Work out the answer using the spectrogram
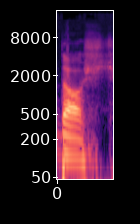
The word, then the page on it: dość: [dɔɕt͡ɕ]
